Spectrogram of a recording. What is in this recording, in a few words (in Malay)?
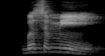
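"bersemi", Malay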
